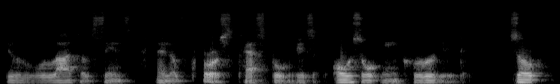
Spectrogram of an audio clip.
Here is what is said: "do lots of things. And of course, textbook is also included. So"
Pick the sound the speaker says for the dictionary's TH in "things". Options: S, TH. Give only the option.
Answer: S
